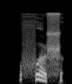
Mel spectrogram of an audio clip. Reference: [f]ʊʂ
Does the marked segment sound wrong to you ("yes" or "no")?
no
